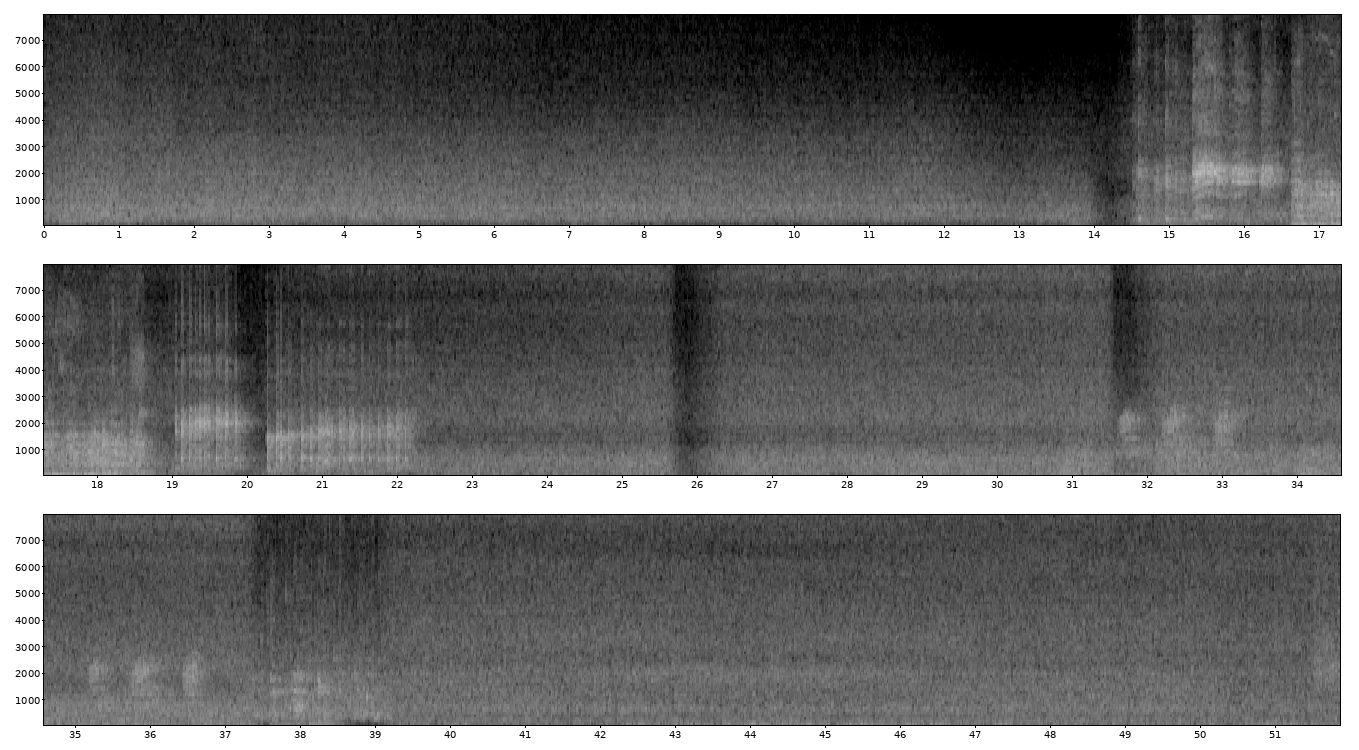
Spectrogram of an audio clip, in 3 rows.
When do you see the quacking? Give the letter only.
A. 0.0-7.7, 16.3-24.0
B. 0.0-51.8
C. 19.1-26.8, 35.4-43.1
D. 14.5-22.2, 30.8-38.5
D.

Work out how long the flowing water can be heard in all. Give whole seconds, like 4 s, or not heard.
52 s.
